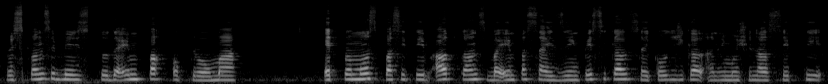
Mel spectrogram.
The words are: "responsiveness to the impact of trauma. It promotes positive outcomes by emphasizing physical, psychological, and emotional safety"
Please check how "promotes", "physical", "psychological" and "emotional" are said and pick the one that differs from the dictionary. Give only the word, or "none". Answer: physical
